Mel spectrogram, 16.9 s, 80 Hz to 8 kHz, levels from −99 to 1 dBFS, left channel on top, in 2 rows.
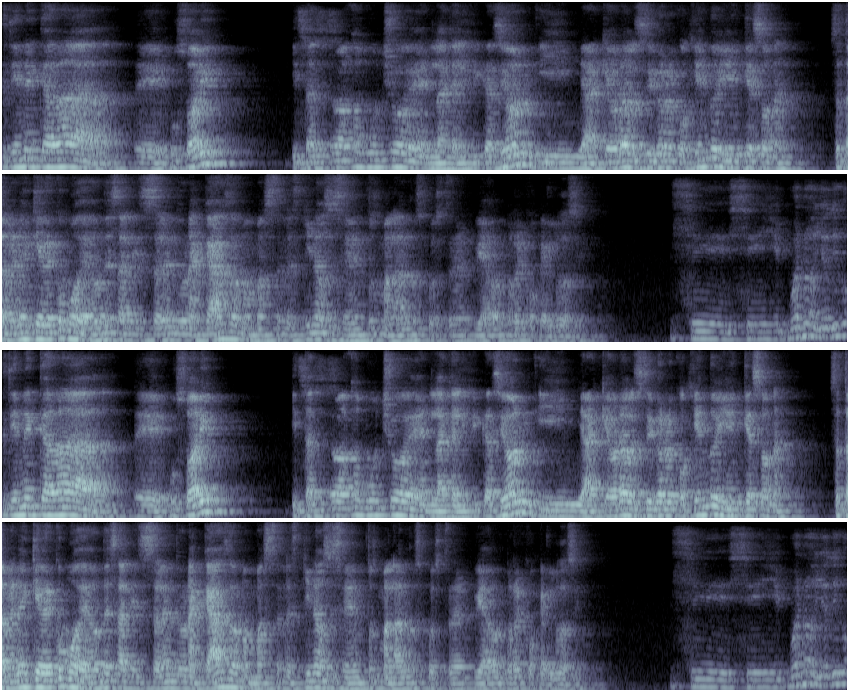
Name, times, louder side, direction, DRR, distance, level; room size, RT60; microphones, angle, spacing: voice 1, 0.0-2.2 2.9-7.9 8.3-14.3, right 2 dB, 50° right, 2 dB, 0.5 m, -30 dB
voice 2, 3.0-3.5 15.1-16.9, equal, 5° left, -2 dB, 0.4 m, -41 dB
2.7 x 2.1 x 2.5 m, 0.71 s
head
